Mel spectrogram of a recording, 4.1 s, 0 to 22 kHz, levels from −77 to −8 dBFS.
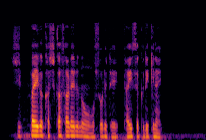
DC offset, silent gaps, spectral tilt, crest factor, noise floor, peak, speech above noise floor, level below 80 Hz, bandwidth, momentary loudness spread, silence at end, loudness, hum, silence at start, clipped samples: under 0.1%; none; -5.5 dB/octave; 20 dB; -63 dBFS; -8 dBFS; 35 dB; -50 dBFS; 11.5 kHz; 13 LU; 0.9 s; -28 LUFS; none; 0.25 s; under 0.1%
